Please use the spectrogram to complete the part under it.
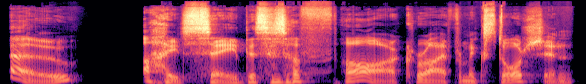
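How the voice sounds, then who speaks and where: Male actor as a smug soft-hearted nobleman, refined, teasing, unhurried, expressive pitch swings, close dry sound, audio roleplay. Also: husky, no echo, exaggerated voice. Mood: measured, reasoning. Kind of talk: audio roleplay, dramatic monologue to listener.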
